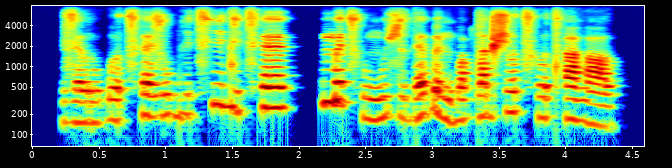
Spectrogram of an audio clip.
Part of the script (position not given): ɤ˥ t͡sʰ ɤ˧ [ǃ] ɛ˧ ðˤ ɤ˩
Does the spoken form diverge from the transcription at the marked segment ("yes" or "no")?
yes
